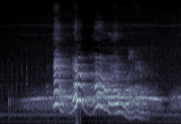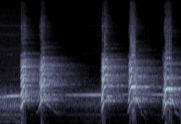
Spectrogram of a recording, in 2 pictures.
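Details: Cooper the dog, confused by a strange whistle, gives wavering howls followed by a run of short barks and yips, with a thin steady whistle note sounding between them.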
